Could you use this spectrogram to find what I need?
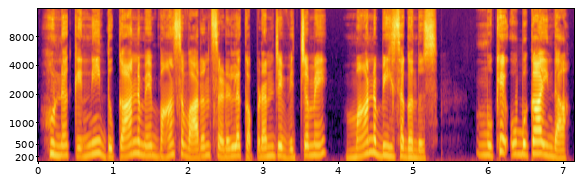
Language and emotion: Sindhi, disgusted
